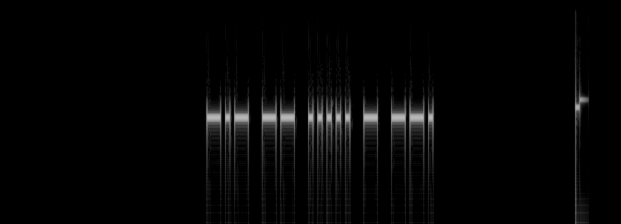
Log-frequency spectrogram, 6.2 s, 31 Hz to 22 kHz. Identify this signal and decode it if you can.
Morse code, heard as a keyed tone, about 26 wpm, 700 Hz. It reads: KM5TG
